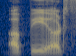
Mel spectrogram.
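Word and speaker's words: appears: अपीयर्स, इसमें आप देखोगे अपीयर्स में ए डबल पी आ रहा है, तो इसे हम एक ही पी पढ़ रहे हैं, डबल पी नहीं पढ़ रहे, एक पी हमारा साइलेंट है। और इसमें एक और है कि ई ए आर है, इसे हम ईयर, ई ईयर, तो ईयर हम पढ़ रहे हैं, इसीलिए अपीयर में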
